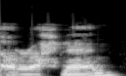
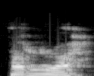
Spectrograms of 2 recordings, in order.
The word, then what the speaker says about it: ar-Rahman: And these are about half the letters in the Arabic alphabet that when you put al on the beginning, if there's a sun letter that comes next, you don't pronounce the lam.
